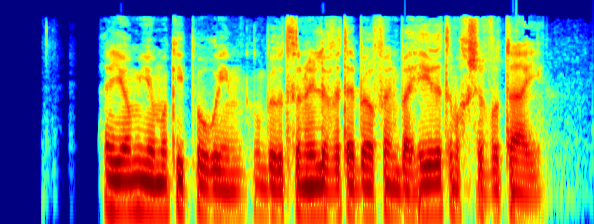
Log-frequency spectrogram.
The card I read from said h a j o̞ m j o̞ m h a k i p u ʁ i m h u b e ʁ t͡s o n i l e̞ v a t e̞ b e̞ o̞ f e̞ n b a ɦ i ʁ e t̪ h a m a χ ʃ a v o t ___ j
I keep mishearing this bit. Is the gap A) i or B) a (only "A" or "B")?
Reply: B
